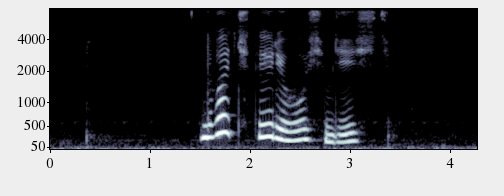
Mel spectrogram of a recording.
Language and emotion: Russian, sad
